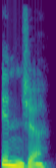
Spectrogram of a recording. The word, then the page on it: injure: British English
